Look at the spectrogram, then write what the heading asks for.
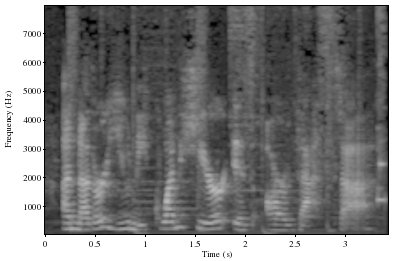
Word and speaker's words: Arvesta: Queenie coming back another unique one here is arvesta spell a r v s a arvesta like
